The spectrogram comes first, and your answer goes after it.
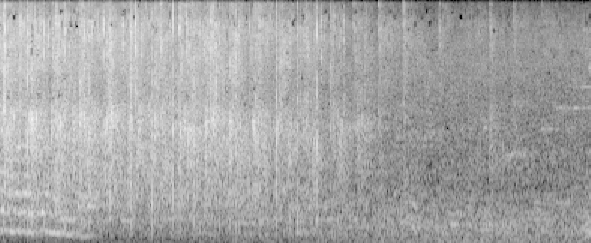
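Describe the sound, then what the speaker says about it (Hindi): Loud applause from the crowd at a Jawahar Navodaya Vidyalaya alumni meet, starting strong and easing slightly but staying steady throughout, with a voice speaking over it. "जोरदार ताली बजाइए सीनियर से"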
